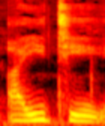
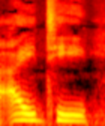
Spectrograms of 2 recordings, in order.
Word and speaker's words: Haiti: We just want to send our prayers, our solidarity, our revolutionary vibes to our brothers and sisters in Haiti. Is that how they pronounce it? Yeah, Haiti.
